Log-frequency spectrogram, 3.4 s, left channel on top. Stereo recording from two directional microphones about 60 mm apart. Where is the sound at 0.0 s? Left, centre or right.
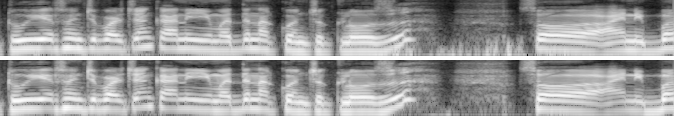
Left.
